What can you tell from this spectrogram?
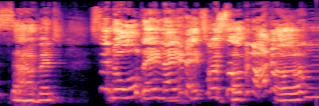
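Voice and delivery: high, loud theatrical wail; exaggerated stage-style outcry; hammed-up melodrama. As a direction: playfully declaim in mock horror. Continuing the theatrical serpent bit.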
